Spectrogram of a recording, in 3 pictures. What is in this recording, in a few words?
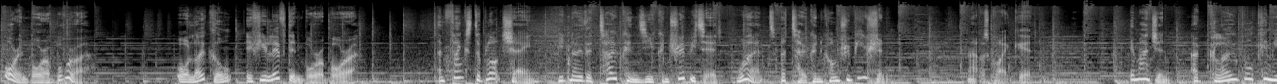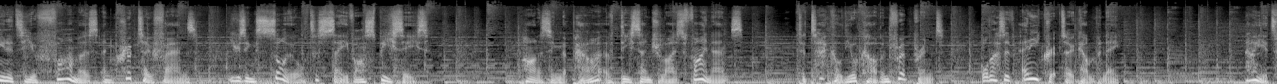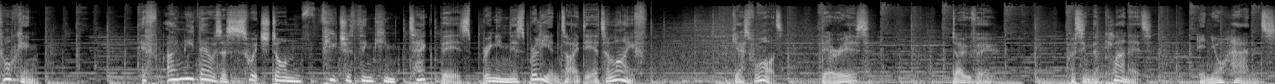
corporate video young UK male voice over artist; Dovu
